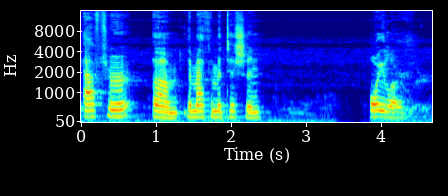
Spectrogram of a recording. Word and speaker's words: Euler: named E it's called e after the mathematician Euler Euler that's how you pronounce that coiler okay so E is like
